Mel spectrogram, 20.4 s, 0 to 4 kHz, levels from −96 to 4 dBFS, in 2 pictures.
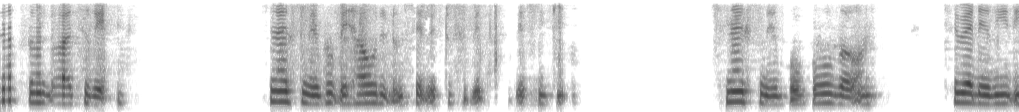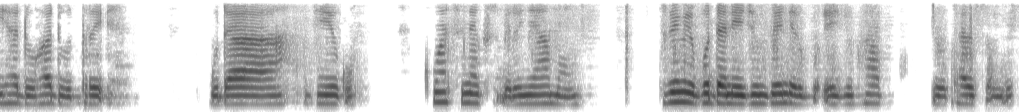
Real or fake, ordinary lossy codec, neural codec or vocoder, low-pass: real; AAC, 24 kbps; none; 3.6 kHz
